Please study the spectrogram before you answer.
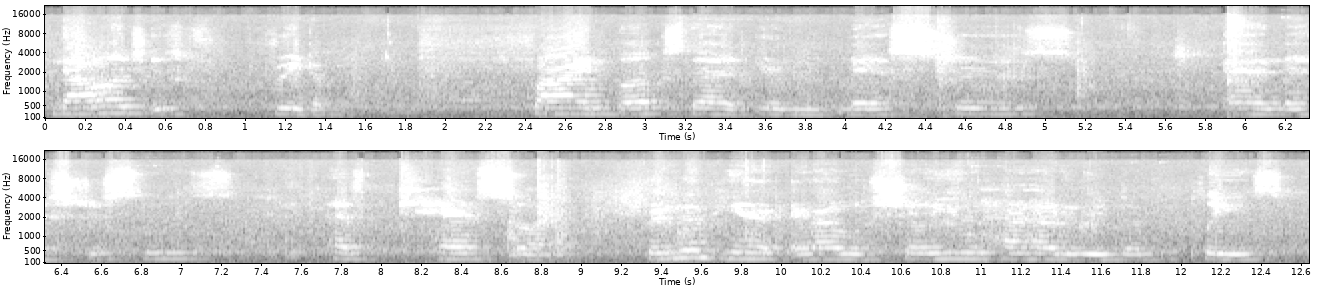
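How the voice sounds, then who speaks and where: A woman's voice: mid-range voice, little pitch movement, slow, lightly acted. Echoey woman playing an earnest young enslaved man. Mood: urgent. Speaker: student actor. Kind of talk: amateur readers' theater reading, halting. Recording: echoey room from far off, noisy.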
